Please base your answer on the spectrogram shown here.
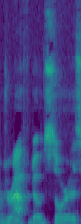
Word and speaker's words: Draftosaurus: Our number 5 is Draftosaurus, or Draftosaurus if you want to say it correctly.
